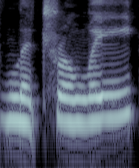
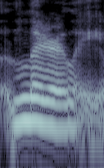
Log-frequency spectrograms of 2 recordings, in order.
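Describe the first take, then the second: First: The T is pronounced as a clear T. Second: The T is softened into a D sound. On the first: "in British or Aussie English it's pronounced literally" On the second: "in American English the T kind of change it to like a duh sound"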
